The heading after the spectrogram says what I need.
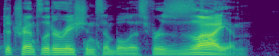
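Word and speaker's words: Zayin: That is not really, no, that our English pronunciation, Zion, matches what the name of the letter is, but it's not the word Zion in Hebrew. In Hebrew, it's Zion.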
